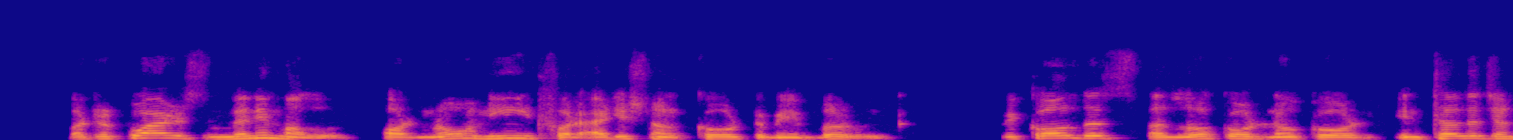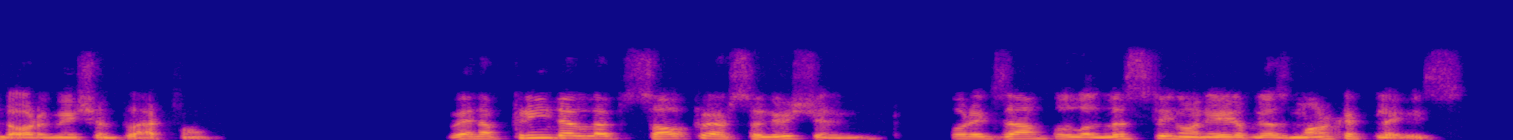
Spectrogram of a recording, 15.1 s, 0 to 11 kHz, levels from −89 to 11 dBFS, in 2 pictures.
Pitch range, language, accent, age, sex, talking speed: 130-170 Hz, English, Indian, 50-69, male, 130 wpm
